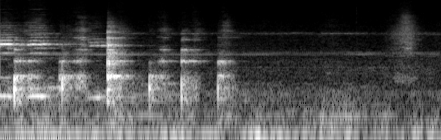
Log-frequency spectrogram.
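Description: A metal spoon tapping against a stainless steel bowl, about six ringing taps in quick succession over the first two seconds, then dying away.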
